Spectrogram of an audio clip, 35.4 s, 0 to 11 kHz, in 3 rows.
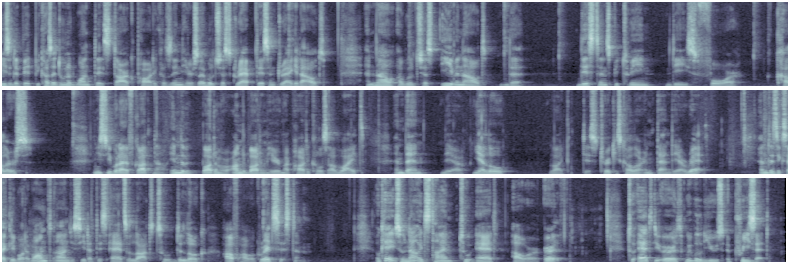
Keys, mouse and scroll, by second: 3.4-24.4 drag, 24.4-28.7 drag.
